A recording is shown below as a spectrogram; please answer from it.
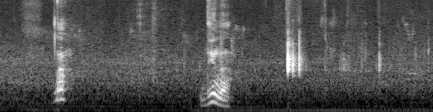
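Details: Cat named Chocka around dinner time: a short call, then a louder meow with rich harmonics that arches up and down, followed by a brief higher chirp-like sound; a person speaks nearby.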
